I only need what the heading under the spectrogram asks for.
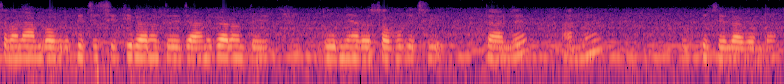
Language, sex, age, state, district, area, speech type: Odia, female, 45-60, Odisha, Sundergarh, rural, spontaneous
